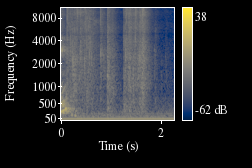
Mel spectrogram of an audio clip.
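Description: Plastic food packaging being handled and set down, crinkling in a few short rustles.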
